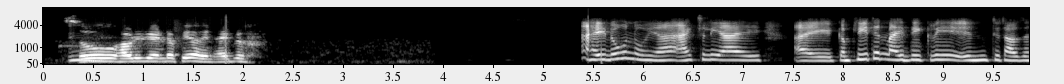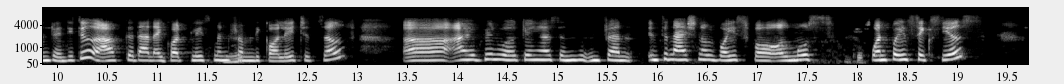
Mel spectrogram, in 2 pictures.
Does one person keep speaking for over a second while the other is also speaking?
No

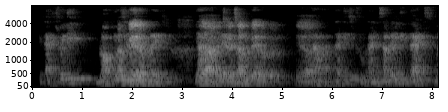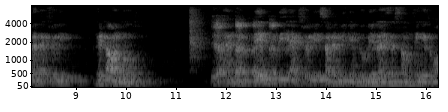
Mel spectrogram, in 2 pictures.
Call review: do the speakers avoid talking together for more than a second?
No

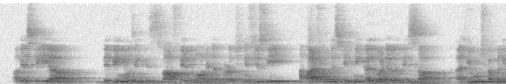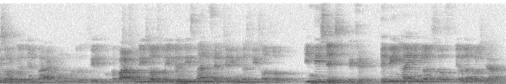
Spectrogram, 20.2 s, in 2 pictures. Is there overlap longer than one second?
No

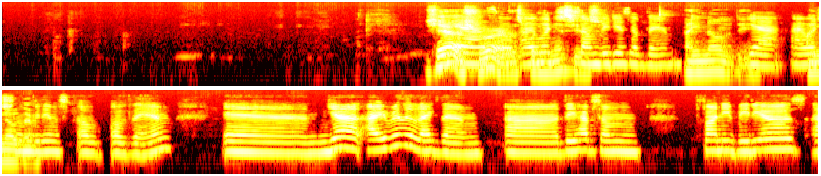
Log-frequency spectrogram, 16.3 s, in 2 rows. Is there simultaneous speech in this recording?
Yes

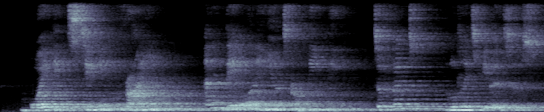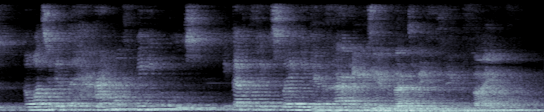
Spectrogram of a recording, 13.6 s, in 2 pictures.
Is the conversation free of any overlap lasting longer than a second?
No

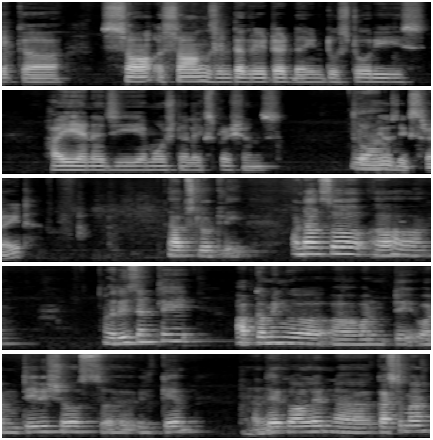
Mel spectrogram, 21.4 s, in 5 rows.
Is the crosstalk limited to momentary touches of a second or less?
Yes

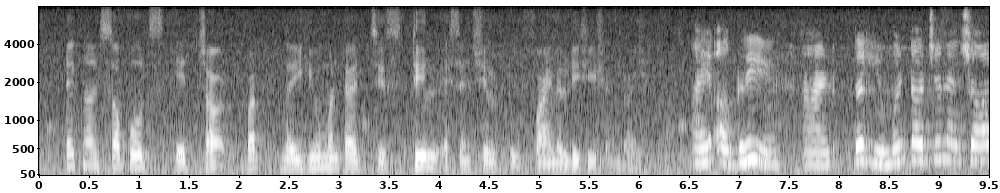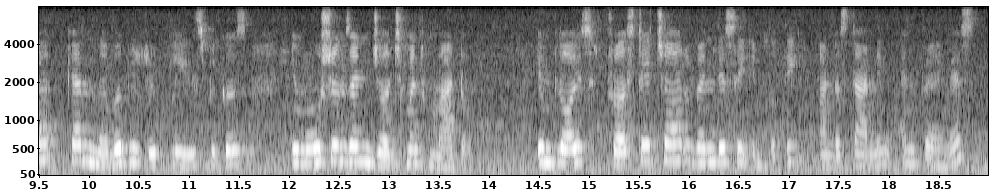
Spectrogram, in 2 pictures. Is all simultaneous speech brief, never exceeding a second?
Yes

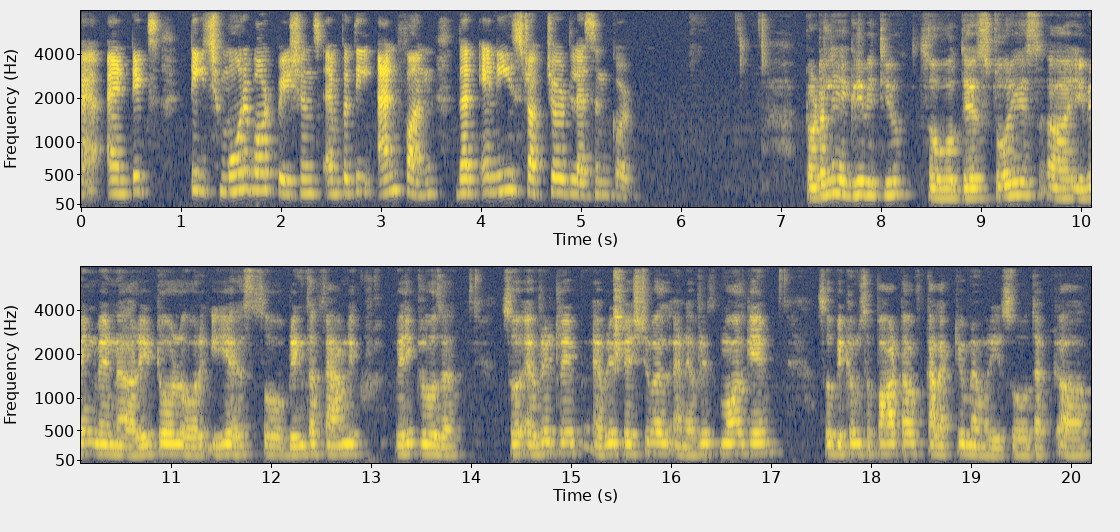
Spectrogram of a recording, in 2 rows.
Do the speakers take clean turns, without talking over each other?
Yes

